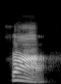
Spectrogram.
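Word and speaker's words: ث: Tha. Tha will be pronounced when tip of the tongue touching to the edge of upper two front teeth.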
